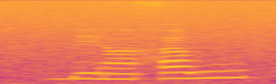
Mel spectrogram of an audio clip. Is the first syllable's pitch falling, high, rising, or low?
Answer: low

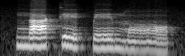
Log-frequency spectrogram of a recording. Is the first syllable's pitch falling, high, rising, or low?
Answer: high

